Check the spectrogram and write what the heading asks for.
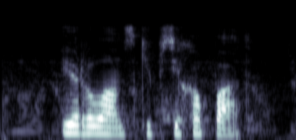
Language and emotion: Russian, neutral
